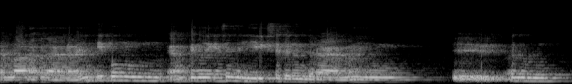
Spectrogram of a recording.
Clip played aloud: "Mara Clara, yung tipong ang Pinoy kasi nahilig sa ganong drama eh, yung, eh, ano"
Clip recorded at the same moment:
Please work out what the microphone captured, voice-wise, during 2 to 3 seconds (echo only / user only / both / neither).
echo only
